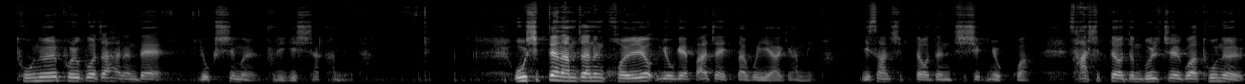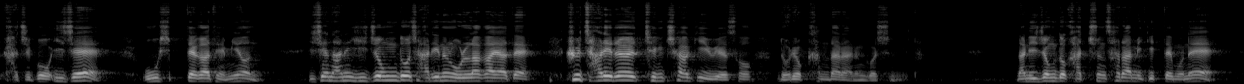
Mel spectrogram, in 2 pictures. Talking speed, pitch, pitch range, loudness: 270 characters per minute, 155 Hz, 135-180 Hz, -32 LUFS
